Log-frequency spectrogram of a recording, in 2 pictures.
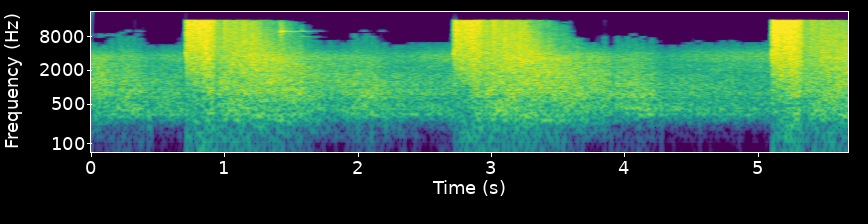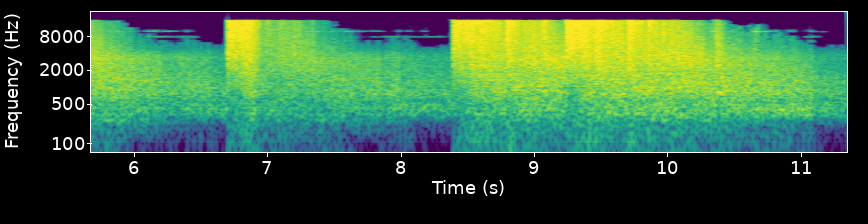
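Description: Semi-automatic Browning Automatic Rifle in .30-06 firing a string of single shots, one every one to two seconds, each shot trailed by a long echoing ring.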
